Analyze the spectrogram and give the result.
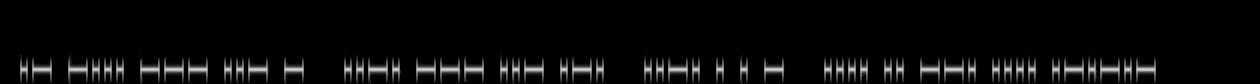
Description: Morse code, heard as a keyed tone, about 20 wpm, 700 Hz. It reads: ABOUT FOUR FEET HIGH.
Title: Sentences from Top 1000 Words - Review Part 1 - 20wpm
